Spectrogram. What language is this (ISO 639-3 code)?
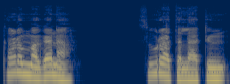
hau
